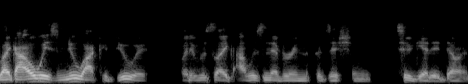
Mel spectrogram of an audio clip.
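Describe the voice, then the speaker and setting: In a New York accent, a man talks at a fairly quick pace with a fairly low pitch. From New York City. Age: 20s. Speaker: store owner and sneaker reseller. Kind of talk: casual podcast interview.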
